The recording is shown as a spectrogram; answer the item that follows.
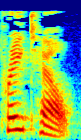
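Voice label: "Pray tell", English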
